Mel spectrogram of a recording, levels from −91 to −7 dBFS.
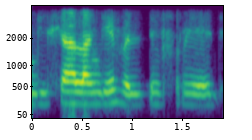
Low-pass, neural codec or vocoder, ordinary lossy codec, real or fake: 3.6 kHz; none; none; real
